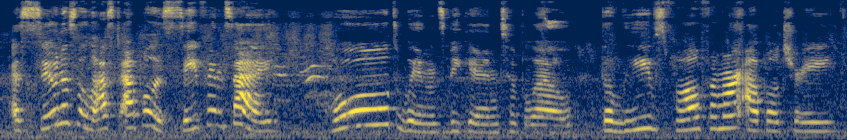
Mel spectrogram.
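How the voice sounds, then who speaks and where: Woman, high-pitched, expressive children's read-aloud, drawn-out words, outdoor backyard recording, clearly noisy background. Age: 30s or 40s. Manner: expressive, drawn-out words, simple questions to young listeners. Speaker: teacher reading a picture book to children.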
